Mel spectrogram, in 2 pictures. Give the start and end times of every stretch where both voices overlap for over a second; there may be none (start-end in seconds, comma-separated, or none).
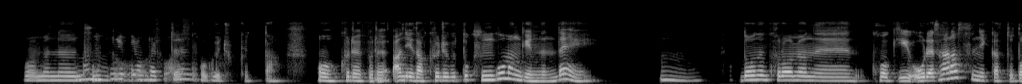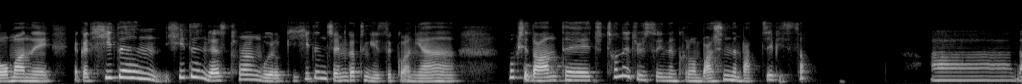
0.7-2.3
